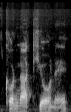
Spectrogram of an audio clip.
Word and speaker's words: Cornacchione: Single C is a ch sound and a CH is a hard k sound.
